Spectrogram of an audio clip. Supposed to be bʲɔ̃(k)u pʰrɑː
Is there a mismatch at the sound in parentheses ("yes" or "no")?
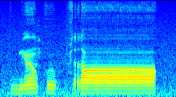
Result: no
